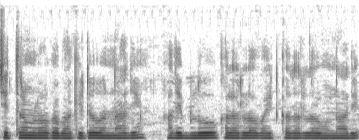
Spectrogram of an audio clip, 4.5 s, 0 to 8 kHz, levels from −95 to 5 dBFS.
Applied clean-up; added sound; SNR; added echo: none; none; none; none.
